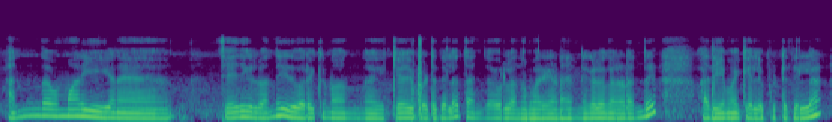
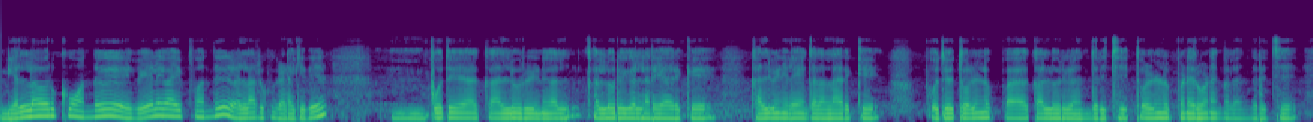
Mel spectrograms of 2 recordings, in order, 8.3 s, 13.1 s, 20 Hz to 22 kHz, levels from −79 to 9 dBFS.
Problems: constant background noise, echo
